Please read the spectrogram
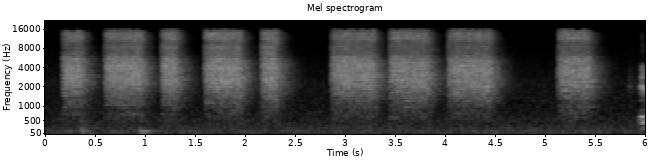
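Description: An aerosol can of spray snow, sprayed in about ten short hissing bursts with brief gaps between them: touching up the flocking on an artificial Christmas tree after a second coat.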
